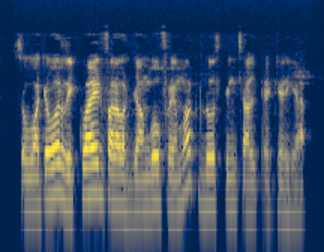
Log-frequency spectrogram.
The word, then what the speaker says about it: Django: And another one is the Django framework, where D is silent.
